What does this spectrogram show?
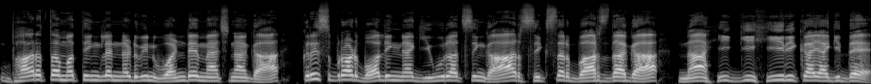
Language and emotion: Kannada, happy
